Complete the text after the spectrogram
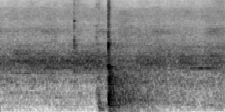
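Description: A fuel flap snaps shut with a click.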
